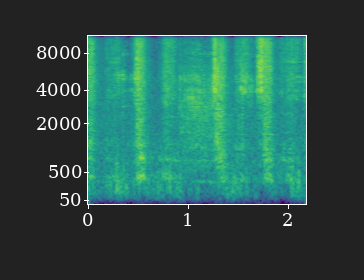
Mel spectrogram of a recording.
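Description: Long-handled scraper dragged across a painted exterior wall, lifting paint coating softened by a water-based paint stripper: repeated scraping strokes, about two a second.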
